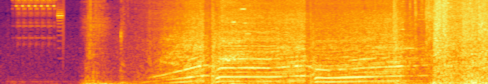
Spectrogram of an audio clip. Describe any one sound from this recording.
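A sports car engine roars and revs up as the car speeds along.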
